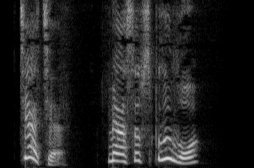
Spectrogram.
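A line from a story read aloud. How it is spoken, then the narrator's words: Shout. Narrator (Russian): Панка крикнула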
